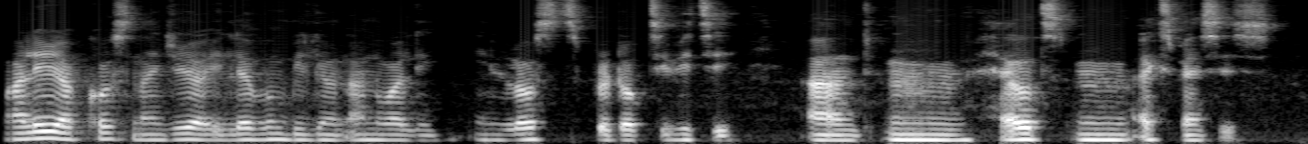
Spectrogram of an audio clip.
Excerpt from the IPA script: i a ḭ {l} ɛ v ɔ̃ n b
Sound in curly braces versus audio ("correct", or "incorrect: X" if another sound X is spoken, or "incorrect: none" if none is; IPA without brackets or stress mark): correct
